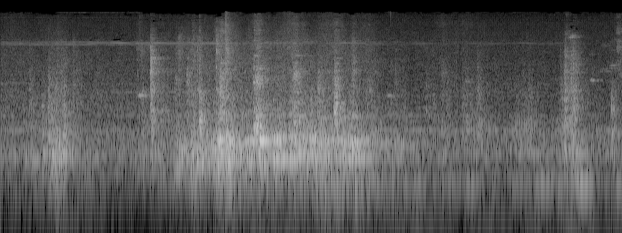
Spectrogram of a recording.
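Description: Elevator doors sliding closed with a mechanical rattle and clicks over a couple of seconds, then a short knock near the end.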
